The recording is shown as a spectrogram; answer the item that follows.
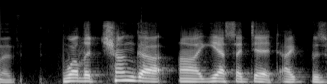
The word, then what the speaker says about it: Chang'e: That's Chang'e.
